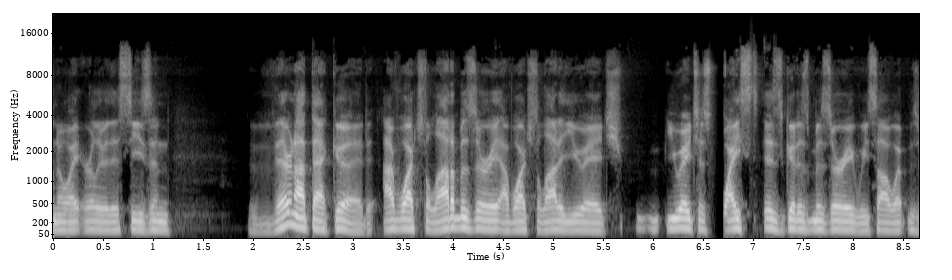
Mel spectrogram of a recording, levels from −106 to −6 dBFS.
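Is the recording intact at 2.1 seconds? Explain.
Yes, the audio is intact at 2.1 seconds, with no dropout, click, distortion or other fault audible at that moment.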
